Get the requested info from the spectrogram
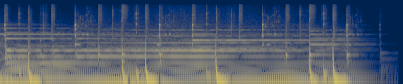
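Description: Short electronic outro jingle: sustained synth chords with a run of quick plucked notes, each dropping sharply in pitch, fading out about three and a half seconds in.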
